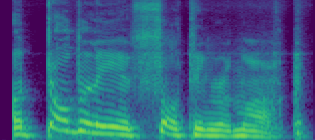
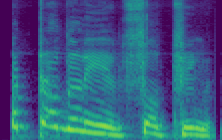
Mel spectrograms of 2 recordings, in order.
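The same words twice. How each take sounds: First: Said in the usual way. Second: Put-on grunt's line slipping into a Scottish accent; a Scottish lilt on a doubly insulting, pitched up. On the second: Female grunt retorting to Casey, mistakenly in a Scottish accent. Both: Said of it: "nope, not Scottish".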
